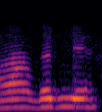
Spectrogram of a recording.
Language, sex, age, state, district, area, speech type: Maithili, female, 60+, Bihar, Araria, rural, conversation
